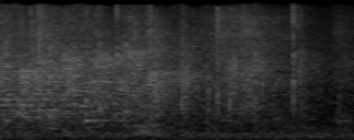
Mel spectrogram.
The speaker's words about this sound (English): Amen? Oh, got a couple claps there. Good.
